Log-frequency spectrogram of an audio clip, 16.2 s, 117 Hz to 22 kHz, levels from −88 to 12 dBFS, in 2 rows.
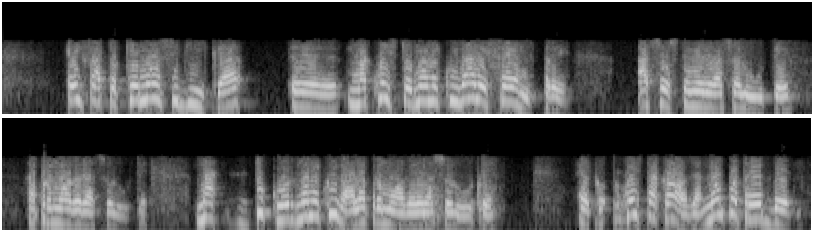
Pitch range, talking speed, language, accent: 165-210 Hz, 125 wpm, Italian, native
